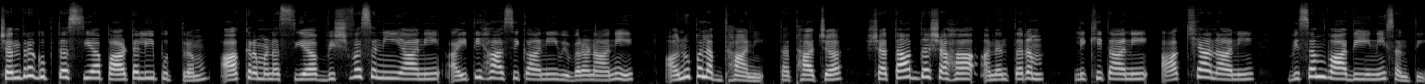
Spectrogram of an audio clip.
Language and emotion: Sanskrit, neutral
